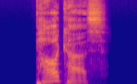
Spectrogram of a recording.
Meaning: 1. genitive singular of Parka 2. plural of Parka
- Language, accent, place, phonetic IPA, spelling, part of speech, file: German, Germany, Berlin, [ˈpaʁkaːs], Parkas, noun, De-Parkas.ogg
